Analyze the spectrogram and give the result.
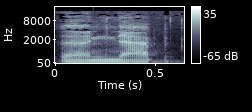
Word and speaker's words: Knapp: Alex Knapp, surname pronounced Knapp, K-N-A-P-P.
